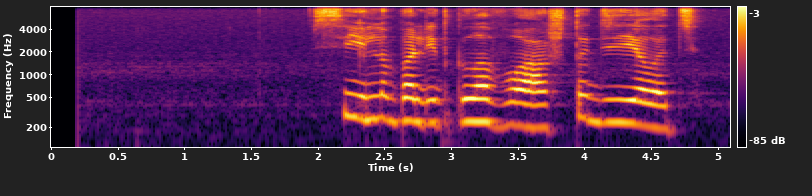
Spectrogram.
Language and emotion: Russian, sad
